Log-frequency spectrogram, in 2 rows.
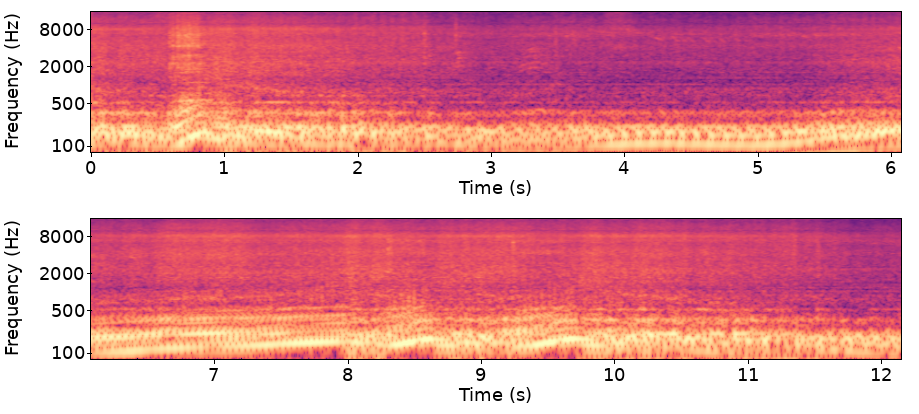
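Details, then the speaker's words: TVR 290S on MS2 (Megasquirt) engine management with TFI black CCD ignition module and wrapped manifolds, after months of trying: deep steady idle with clean throttle blips rising and falling smoothly, no misfire or stumble; normal idle and free revving, more tuning still needed. "so that's it after months of trying to get the tvr to run right it's idling free revan fine now it starts up really well as well"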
